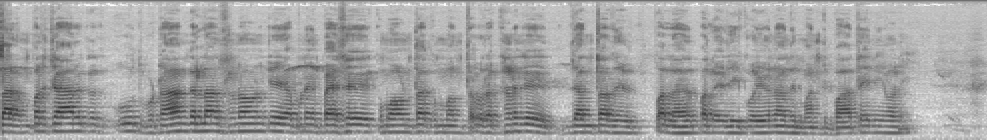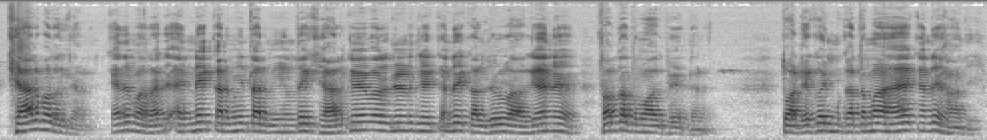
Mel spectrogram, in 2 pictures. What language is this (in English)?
Punjabi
